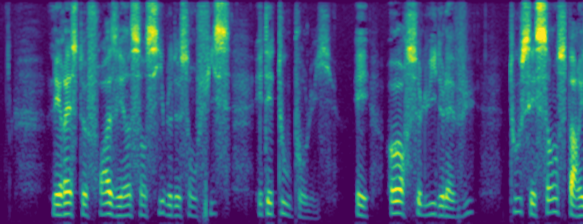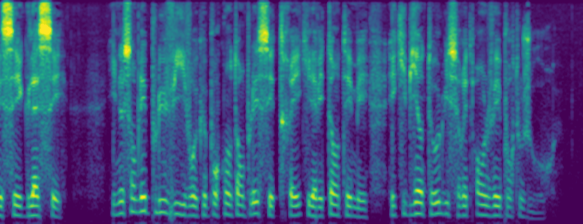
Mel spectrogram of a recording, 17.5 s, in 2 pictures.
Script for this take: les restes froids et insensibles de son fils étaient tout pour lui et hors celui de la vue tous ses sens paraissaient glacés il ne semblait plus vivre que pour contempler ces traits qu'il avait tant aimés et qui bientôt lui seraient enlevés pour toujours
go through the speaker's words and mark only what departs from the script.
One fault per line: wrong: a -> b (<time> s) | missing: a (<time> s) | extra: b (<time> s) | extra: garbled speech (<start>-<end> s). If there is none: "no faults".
no faults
